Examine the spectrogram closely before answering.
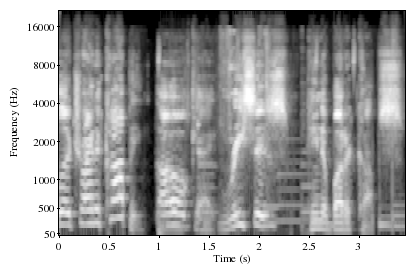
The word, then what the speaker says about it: Reese's: Okay, Reese's Peanut Butter Cups. And no, it is not Reese's. Okay? If you say it like that, I pray every night for you to burn in hell. A Reese's Peanut Butter Cup is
